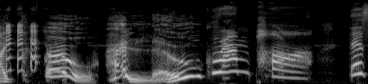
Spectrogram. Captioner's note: giggling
